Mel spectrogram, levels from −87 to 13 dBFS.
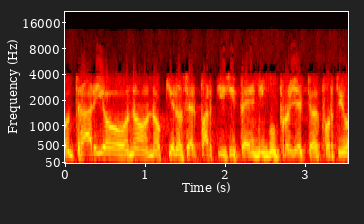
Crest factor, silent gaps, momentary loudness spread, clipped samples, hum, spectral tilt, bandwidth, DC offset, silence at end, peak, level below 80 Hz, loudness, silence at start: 14 dB; none; 3 LU; under 0.1%; none; -6 dB/octave; 13.5 kHz; under 0.1%; 0 s; -4 dBFS; -58 dBFS; -18 LUFS; 0 s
